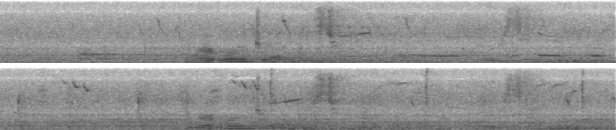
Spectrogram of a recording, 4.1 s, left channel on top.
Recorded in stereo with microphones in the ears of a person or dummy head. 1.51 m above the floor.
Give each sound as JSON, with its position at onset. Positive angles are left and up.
{"t": 1.2, "sound": "a woman speaking", "side_deg": 25, "distance_m": 0.5}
